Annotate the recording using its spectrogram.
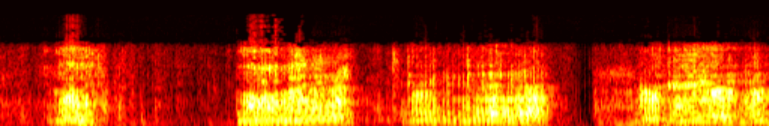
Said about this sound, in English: All right, so that boar, excuse me, that boar is a boar.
